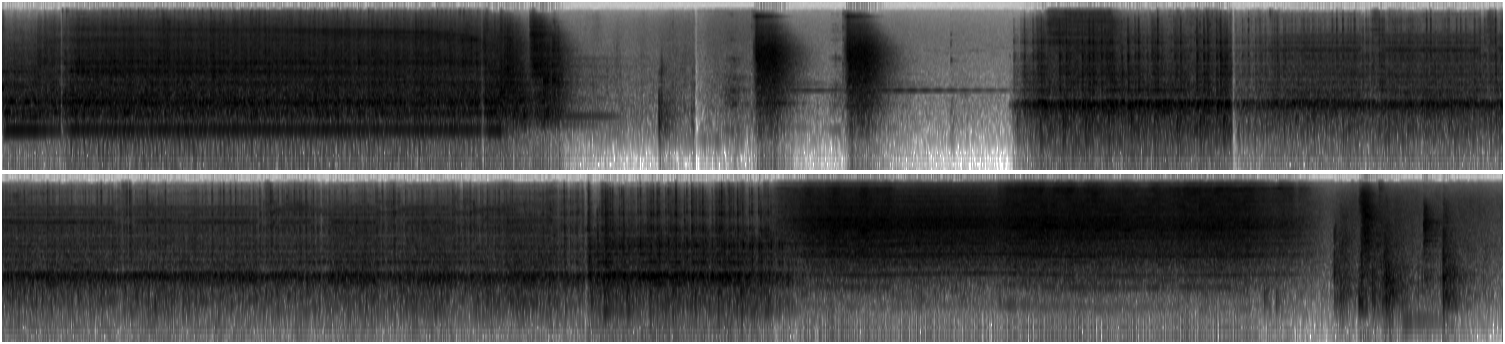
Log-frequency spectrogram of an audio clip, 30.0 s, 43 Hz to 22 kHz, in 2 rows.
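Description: A power saw runs steadily for about five seconds and stops, followed by a few short knocks. About ten seconds in, a drill press starts and bores an 8 mm hole through 6 mm thick scrap steel; its sound changes about 23 seconds in and it stops shortly before some clicks at the end.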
